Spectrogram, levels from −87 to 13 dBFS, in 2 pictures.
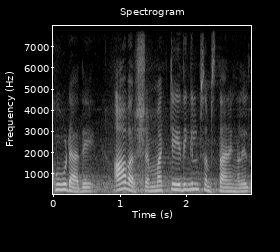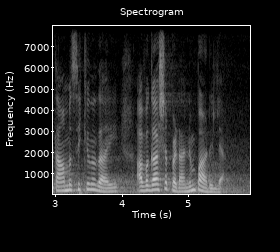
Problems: none marked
